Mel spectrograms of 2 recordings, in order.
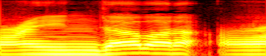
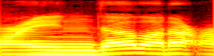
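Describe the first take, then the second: No difference in how they are said.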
